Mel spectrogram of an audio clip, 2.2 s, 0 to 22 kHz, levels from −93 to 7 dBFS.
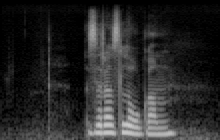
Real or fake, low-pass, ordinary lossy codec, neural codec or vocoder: fake; 19.8 kHz; none; autoencoder, 48 kHz, 128 numbers a frame, DAC-VAE, trained on Japanese speech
